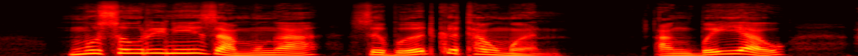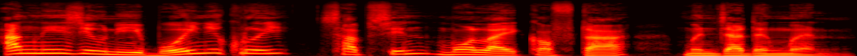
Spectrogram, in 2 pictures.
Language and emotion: Bodo, happy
